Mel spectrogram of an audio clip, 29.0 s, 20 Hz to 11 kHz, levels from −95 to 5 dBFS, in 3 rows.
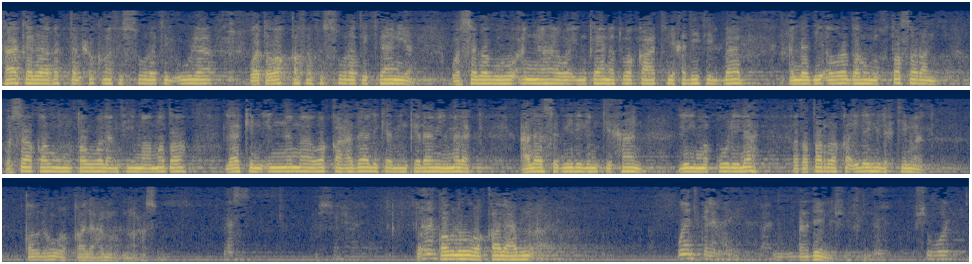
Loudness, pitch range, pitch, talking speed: -18 LUFS, 125-140 Hz, 135 Hz, 105 wpm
